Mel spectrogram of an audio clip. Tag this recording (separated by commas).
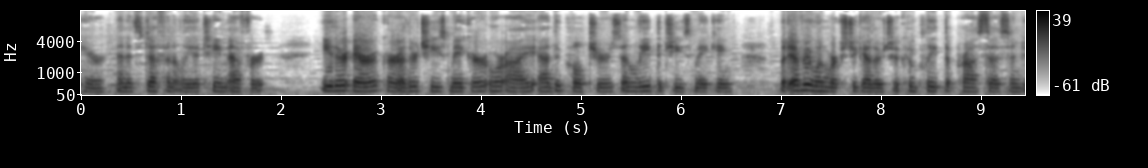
Speech, Music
